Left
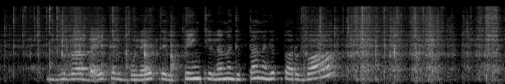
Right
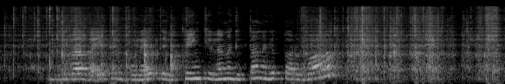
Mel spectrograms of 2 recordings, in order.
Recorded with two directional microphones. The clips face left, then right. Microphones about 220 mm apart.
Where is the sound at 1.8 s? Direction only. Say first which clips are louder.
Left 6 dB; 55° left (ahead or behind).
